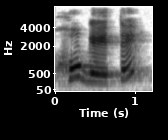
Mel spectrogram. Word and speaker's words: juguete: Em espanhol, a letra J, ela tem um som parecido com o nosso R. Então, quando eu digo juguete, né, eu pronuncio o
